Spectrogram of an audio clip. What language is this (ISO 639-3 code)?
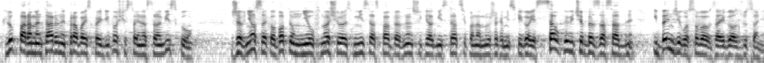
pol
